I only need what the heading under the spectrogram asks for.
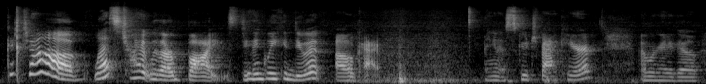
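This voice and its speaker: A woman in her thirties hosting a children's storytime, speaking in an animated, encouraging way to young listeners in a small home room. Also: mid-range voice, moderate pace, slight background noise. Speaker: children's library storytime host. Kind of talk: children's storytime with action rhymes and reading.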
